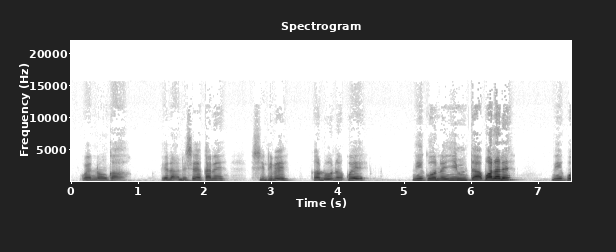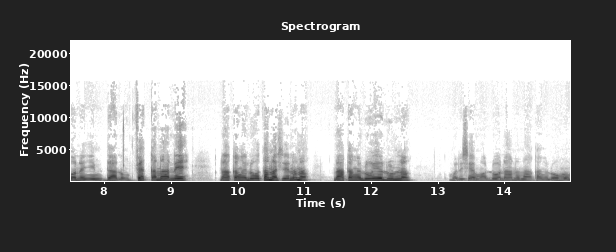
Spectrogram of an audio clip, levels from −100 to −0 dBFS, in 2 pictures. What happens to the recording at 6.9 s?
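Nothing goes wrong at 6.9 s; the audio is intact at that moment.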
